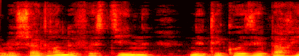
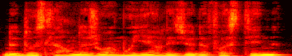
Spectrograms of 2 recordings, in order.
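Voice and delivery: usual speaking voice

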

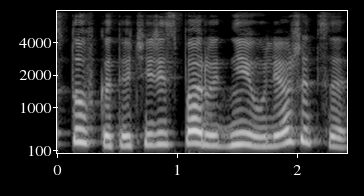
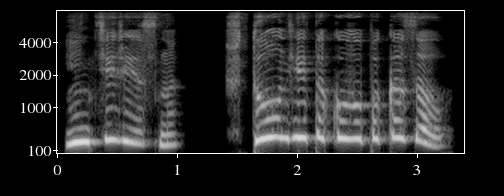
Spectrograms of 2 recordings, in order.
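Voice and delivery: higher, louder amazed wondering; surprised wondering; 8 semitones higher, 4 dB louder than usual. A narrator's reading. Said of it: "вымолвила удивлённая подруга".

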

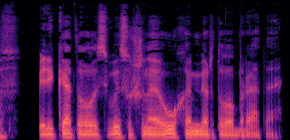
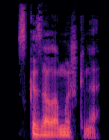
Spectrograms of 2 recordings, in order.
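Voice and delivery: ordinary delivery, nothing marked

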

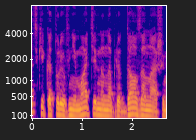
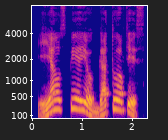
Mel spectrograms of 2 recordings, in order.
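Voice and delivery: calling out; 8 semitones higher, slower than usual. A narrator's reading. Man shouts back from the departing vehicle's window, calling out. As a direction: stretch it out like a distant call. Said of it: "крикнул уже в открытое окно".

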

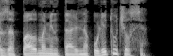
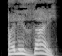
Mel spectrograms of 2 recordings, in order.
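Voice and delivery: high, sharp command; ordering; 10 semitones higher, slower than usual. A narrator's reading. Mother forcing daughter into the car, ordering her. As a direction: order the child in at once. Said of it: "приказала она".

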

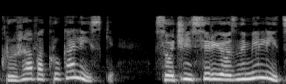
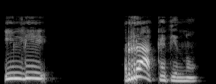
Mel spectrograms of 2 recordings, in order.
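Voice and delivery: hesitant alternative guess; pause, then offer another word tentatively; unsure; 5 semitones higher than usual. A narrator's reading. Alice guesses at the word, unsure. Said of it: "неуверенно подумала Алиска".

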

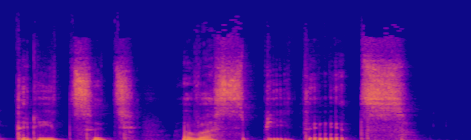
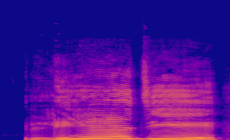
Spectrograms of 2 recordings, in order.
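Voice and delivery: high, loud call for attention; desperate cry; 3 dB louder than usual. A narrator's reading. Pickwick cries out to the screaming ladies, desperate. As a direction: cry out to be heard over the screams. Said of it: "закричал мистер Пиквик".

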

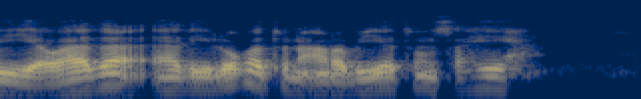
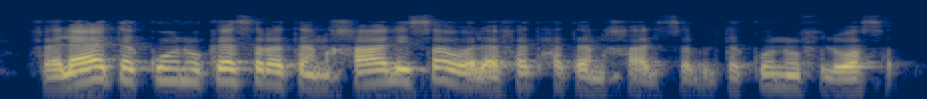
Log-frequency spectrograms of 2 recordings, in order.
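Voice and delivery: ordinary talk

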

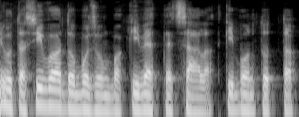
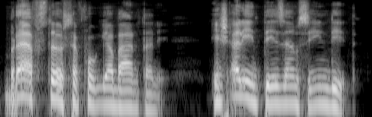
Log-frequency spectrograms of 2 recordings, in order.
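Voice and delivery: higher voice, bargaining to get out; shut-in captive pleading; 7 semitones higher than usual. A narrator's reading. Szelin bargains with her captor from the locked bathroom, pleading high. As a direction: plead in a high voice from behind a door. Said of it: "szólt Szelim bentről".

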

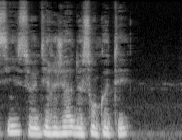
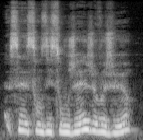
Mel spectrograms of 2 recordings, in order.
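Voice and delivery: higher-pitched, hasty protest; quick reply; 6 semitones higher than usual. A narrator's reading. Young girl excusing herself to the old man, quick protest. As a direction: hurry to deny it in a raised pitch. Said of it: "répondit vivement Minella".

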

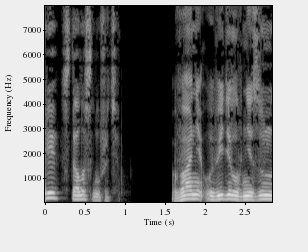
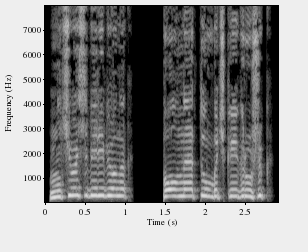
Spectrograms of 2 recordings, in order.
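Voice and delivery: put-on very high-pitched girlfriend's comeback; high, heated acted retort; indignant retort; 10 semitones higher than usual. A narrator's reading. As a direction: fire back in a high, scornful squeal of words.

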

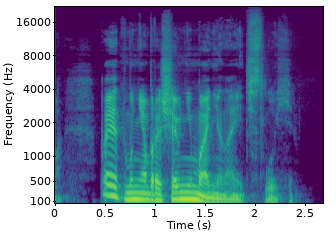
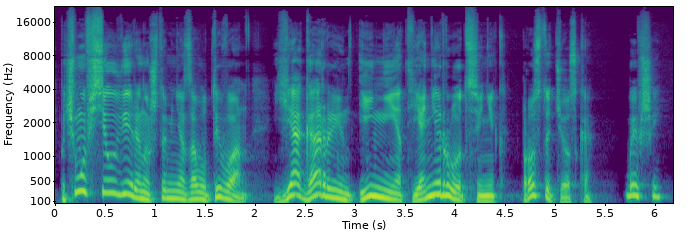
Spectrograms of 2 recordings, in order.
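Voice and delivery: flares up, higher and loud; angry outburst; 7 semitones higher, 3 dB louder than usual. Acted. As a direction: snap back at being called Ivan. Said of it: "Игорь не выдержал и вспылил".

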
